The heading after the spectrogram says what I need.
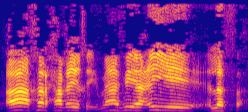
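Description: A man's voice: extremely high pitch, fairly quick, pushed and bright, a faint crowd, a little hiss or hum. A man teaching a grammar class, repeating key terms and quizzing his students. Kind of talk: classroom lecture. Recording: muffled classroom recording with murmur.

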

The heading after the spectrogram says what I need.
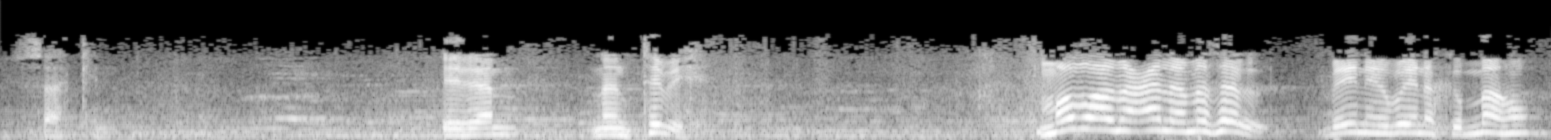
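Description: High-voiced man teaching, dull lo-fi recording. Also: sing-song, a little slow, pauses often, sharp tone. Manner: questions the students and answers himself, repeats key words. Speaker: grammar teacher. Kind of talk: classroom lesson on Arabic grammar. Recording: dull lo-fi recording with faint noise.

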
